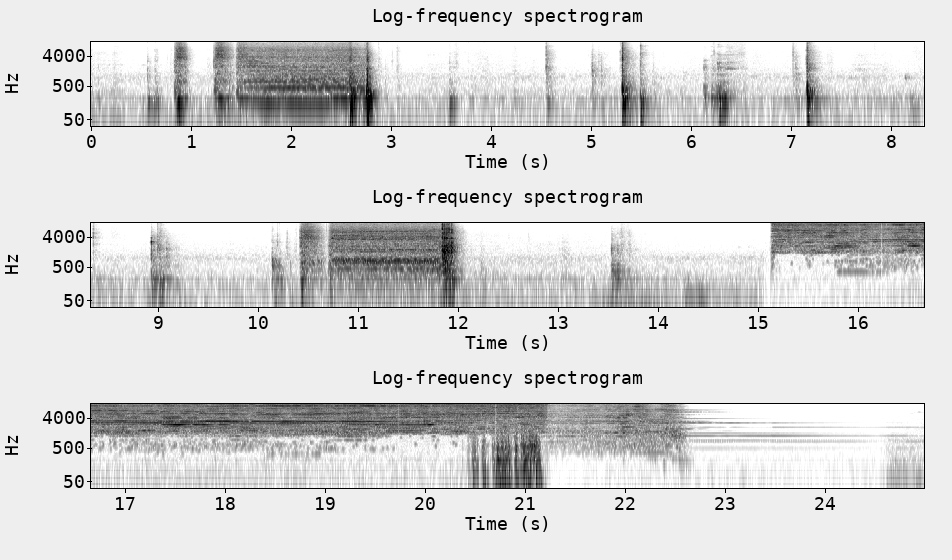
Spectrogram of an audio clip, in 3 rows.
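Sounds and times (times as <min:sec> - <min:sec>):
cordless drill driving screws: 0:10.4 - 0:12.0.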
